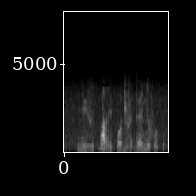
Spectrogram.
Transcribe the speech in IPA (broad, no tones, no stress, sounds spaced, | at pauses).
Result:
n y v i p b ɑ r y p o ɡʲ ɯ v ø d̪ ø ɲ ɯ f u p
